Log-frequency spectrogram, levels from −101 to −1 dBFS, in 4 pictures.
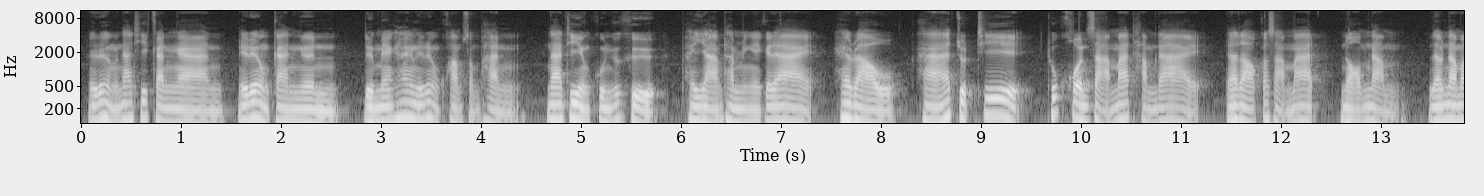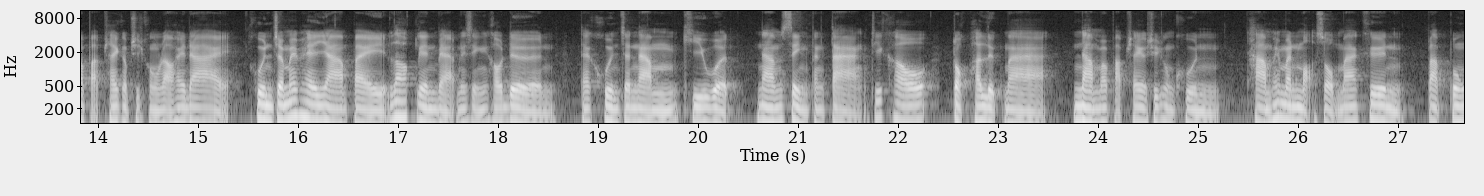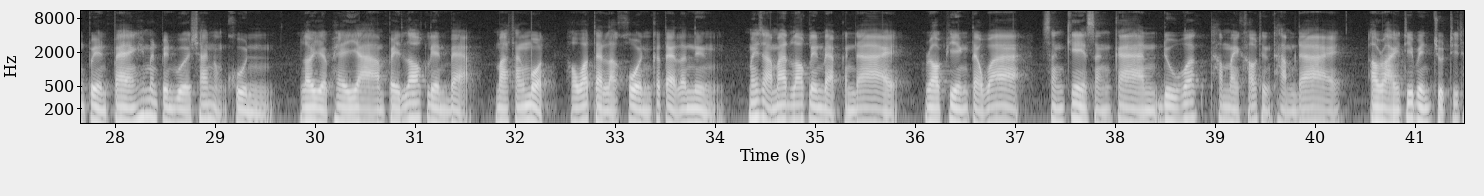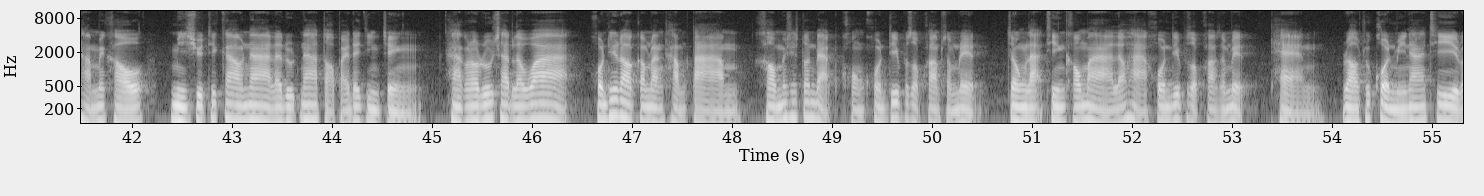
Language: Thai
